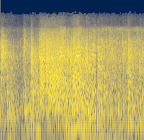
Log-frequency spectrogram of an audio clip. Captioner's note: gunshots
